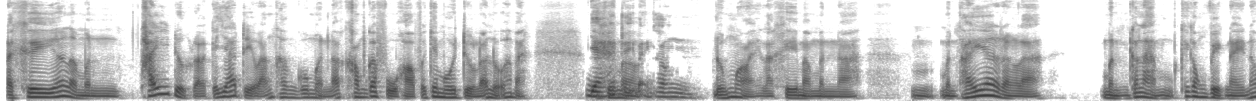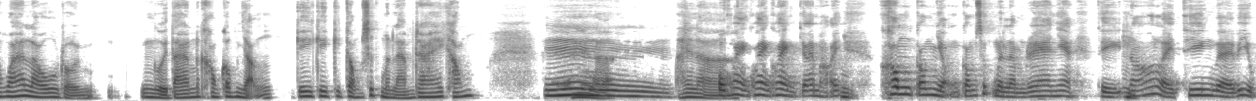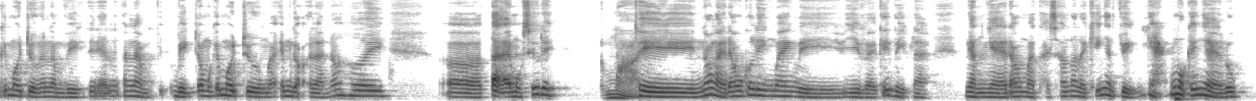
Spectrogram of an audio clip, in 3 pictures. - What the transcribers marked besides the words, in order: drawn out: "Ừm"; tapping
- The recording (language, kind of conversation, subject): Vietnamese, podcast, Bạn đã đưa ra quyết định chuyển nghề như thế nào?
